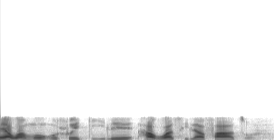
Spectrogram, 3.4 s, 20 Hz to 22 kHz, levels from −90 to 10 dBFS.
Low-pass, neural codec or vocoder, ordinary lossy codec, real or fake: 3.6 kHz; none; none; real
